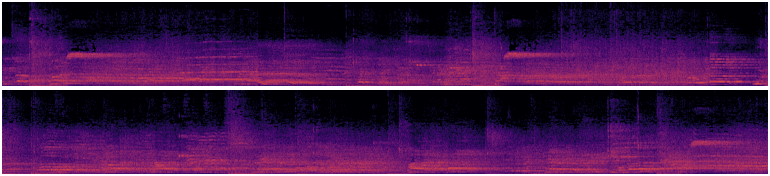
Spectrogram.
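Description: Volleyball rallies in an echoing indoor hall: the ball smacking off hands and arms on serves, sets and spikes and thudding on the floor, with players shouting calls. Short referee's whistle blasts sound about a second in, about ten seconds in and near the end.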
